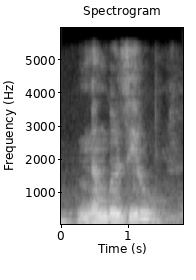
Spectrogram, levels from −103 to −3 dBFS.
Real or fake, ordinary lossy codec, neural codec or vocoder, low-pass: real; none; none; 5.4 kHz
